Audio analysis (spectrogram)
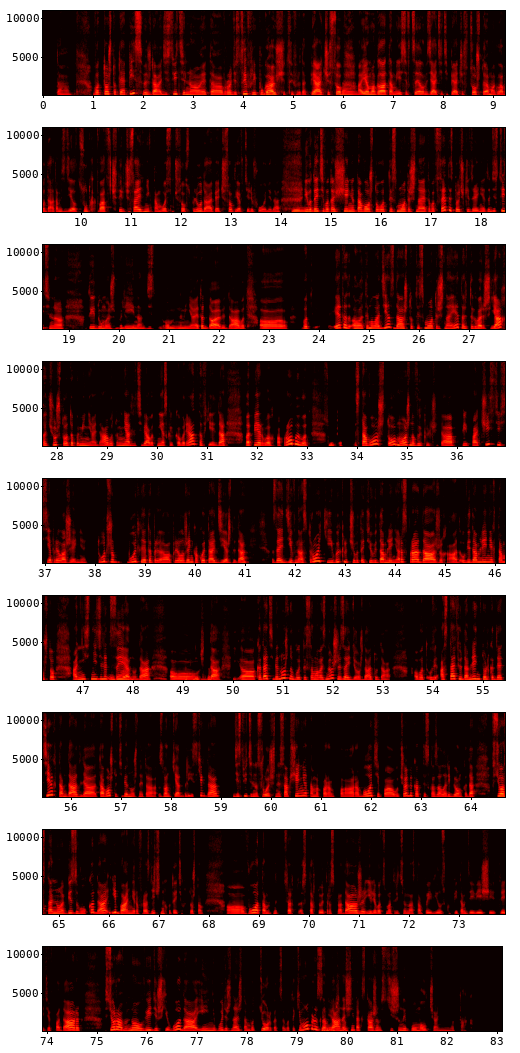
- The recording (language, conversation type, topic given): Russian, advice, Как мне сократить уведомления и цифровые отвлечения в повседневной жизни?
- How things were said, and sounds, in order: tapping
